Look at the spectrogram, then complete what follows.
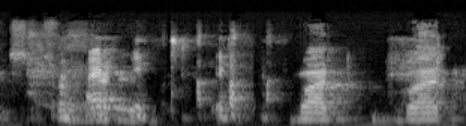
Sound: laughing

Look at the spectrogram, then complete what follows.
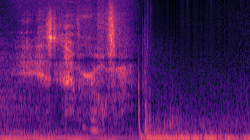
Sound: whispers

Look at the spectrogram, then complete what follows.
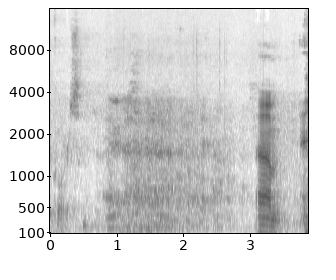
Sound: audience laughing

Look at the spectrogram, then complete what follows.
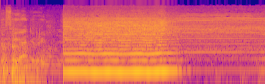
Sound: sawing

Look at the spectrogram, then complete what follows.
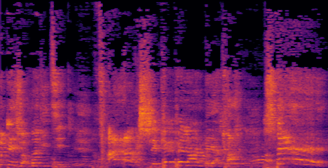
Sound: speaking in tongues

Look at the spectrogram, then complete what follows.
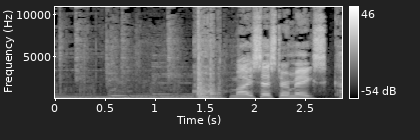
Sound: cheesy music; fist pounding

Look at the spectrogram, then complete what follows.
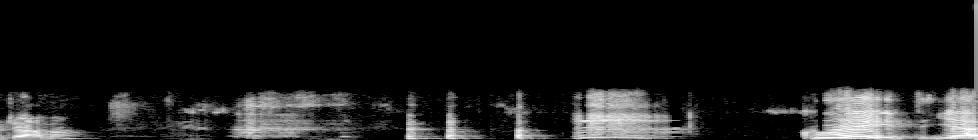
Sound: chuckling

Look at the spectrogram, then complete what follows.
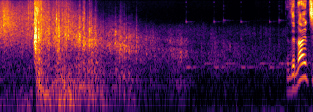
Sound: rumbling Sound; explosion; light Suspenseful Music

